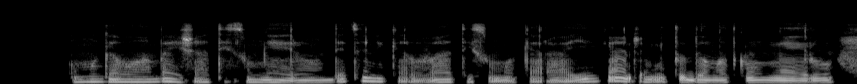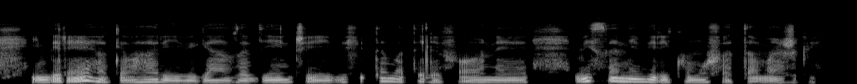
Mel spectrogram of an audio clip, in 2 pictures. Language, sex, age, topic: Kinyarwanda, male, 18-24, finance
